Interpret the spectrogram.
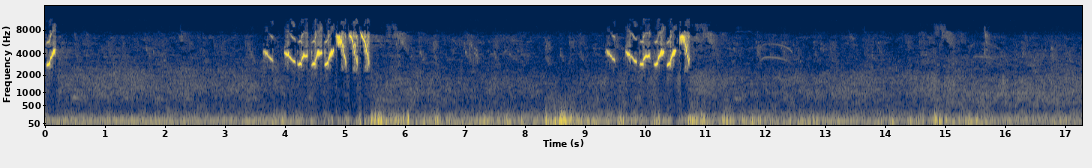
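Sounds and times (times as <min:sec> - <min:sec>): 
Double-collared seedeater song of slurred swooping whistles: 0:00.0 - 0:00.2, 0:03.6 - 0:05.4, 0:09.4 - 0:10.8.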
